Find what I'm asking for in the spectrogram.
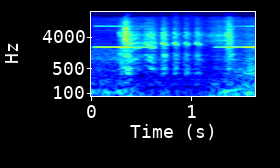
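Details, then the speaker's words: Toyota Tacoma TRD 4.0 after a jump start from a Subaru Outback, with dash chimes sounding. A short crank catches at once and settles into an even low idle. Normal engine start. "the the tacoma started right up because this battery is a pretty good battery it's not that old"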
